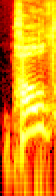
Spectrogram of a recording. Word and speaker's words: Poth: Poth rhymes with both, right?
